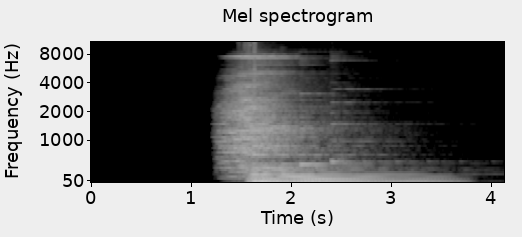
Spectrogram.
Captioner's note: chime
